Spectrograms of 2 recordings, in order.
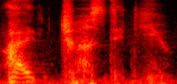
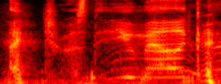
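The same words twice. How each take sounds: First: Hushed, slow, breathy whisper. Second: Squeaky, very high mock voice; mock high squeak. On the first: Retold or imitated. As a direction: whisper it slowly, betrayed. Betrayed friend voiced dramatically. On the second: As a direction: pitch it way up, mock-hurt. Betrayed friend, squeaky mock.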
